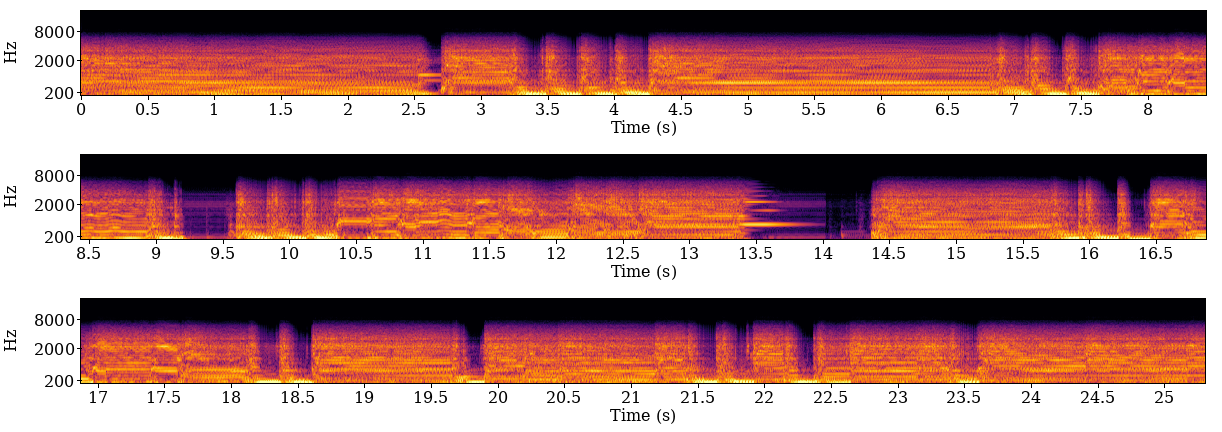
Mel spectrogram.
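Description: An electric guitar runs through a Crazy Tube Circuits Heatseeker overdrive pedal in a Marshall-style voicing, producing loud, thick distorted chords and riffs with two brief pauses, no speech.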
